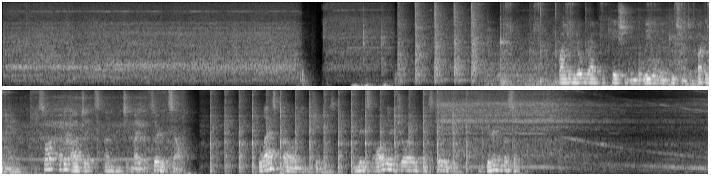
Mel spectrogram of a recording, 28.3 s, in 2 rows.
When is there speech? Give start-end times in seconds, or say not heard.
11.1-17.9, 19.2-24.6.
